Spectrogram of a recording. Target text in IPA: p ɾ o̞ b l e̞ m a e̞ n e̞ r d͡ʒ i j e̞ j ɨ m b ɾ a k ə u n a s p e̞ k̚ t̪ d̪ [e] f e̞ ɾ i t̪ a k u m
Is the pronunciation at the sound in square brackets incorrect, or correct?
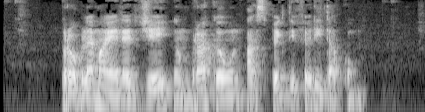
incorrect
